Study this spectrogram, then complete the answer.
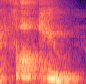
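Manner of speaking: high-pitched mock comeback; heated retold quarrel voice; retold angry retort. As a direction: imitate him cursing back. Retold exchange of curses.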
